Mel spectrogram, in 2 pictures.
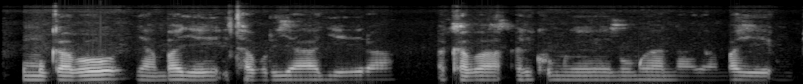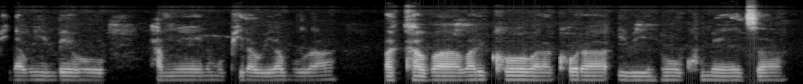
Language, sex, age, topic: Rundi, male, 18-24, education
